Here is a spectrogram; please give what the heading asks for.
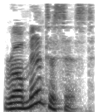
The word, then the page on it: romanticist: British English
